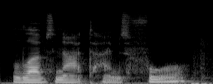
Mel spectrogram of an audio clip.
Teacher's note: And so in this case, love's not is strong, weak, but here we have what we would call a spondy, but it's not because the iambic pentameter takes over. This times is demoted while fool maintains its full stress. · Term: trochaic inversion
